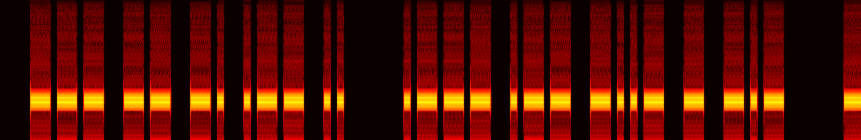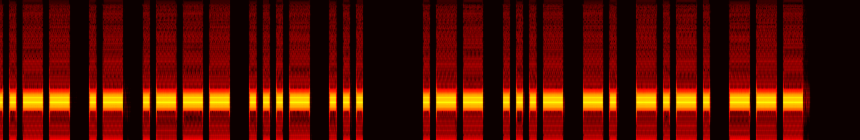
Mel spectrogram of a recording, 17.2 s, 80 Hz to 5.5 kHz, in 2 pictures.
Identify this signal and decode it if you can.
Morse code, heard as a keyed tone, about 18 wpm, 800 Hz. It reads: OMNWI JWXTK YAJVS WVNCO
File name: cours-du-lundi files / cours-1588-texte-chiffre-vitesse-17MPM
